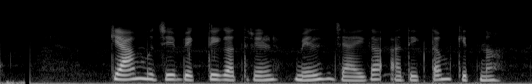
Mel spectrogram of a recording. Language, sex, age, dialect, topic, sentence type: Hindi, female, 18-24, Garhwali, banking, question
